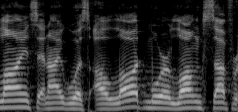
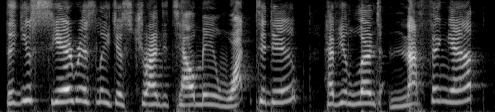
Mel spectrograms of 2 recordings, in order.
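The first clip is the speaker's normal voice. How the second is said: louder, higher outraged screech; mock scream; 8 semitones higher, 4 dB louder than usual. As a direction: shriek it indignantly. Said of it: "Her, screaming".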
